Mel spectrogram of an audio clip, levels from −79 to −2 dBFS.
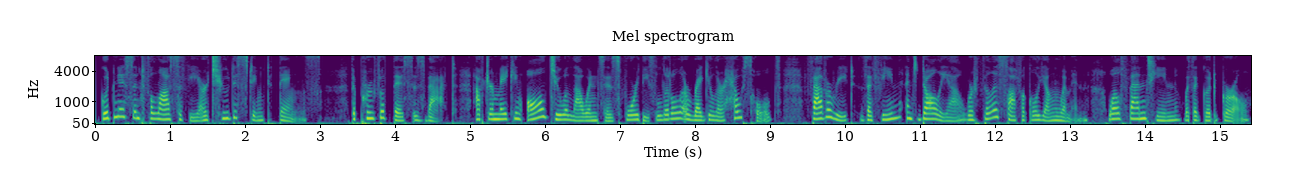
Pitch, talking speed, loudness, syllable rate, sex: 205 Hz, 145 wpm, -19 LUFS, 5.1 syllables/s, female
